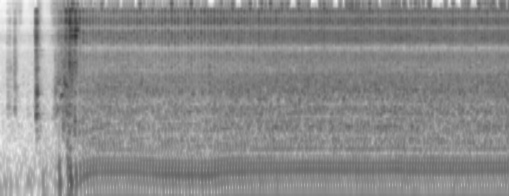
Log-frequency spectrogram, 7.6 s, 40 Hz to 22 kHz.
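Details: Cobra rear-roller lawn mower swapped to a Briggs & Stratton engine, first start in 4 months at 10°C on Stihl Moto4Plus fuel: a pull or two, then it catches and runs steady and even with no misses; normal cold start.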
